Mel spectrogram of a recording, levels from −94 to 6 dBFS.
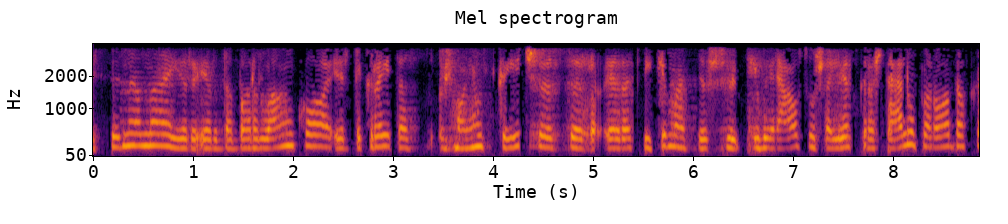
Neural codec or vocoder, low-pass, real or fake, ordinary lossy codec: codec, 24 kHz, 3 kbps, HILCodec; 3.6 kHz; fake; AAC, 16 kbps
